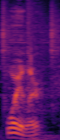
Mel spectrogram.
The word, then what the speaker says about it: Euler: logarithm we just take e euler's number actually pronounced euler and raise it to the natural log of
